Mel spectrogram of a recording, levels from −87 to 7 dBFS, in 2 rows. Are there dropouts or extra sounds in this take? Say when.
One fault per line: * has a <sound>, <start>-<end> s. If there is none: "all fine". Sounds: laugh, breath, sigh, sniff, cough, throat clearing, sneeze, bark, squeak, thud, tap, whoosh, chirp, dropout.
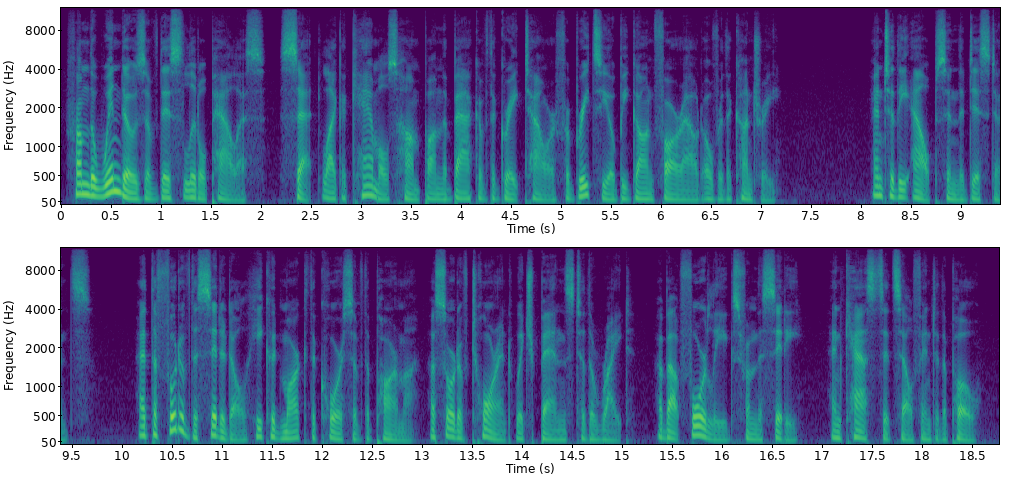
all fine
